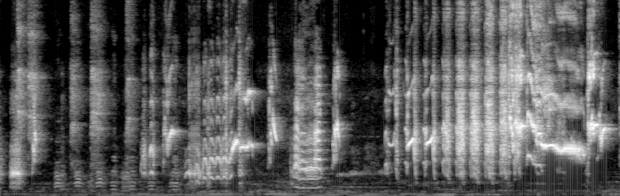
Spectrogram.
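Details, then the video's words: Agitated Javan myna singing hard, used to prompt other mynas to sing: a rapid jumble of harsh chattering squawks and rattles mixed with short whistles, delivered almost without pause. "Jalak kebo ngamuk...merangsang jalak kebo bakalan cepat bunyi"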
